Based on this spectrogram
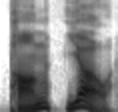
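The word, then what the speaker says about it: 朋友: Next up, we have a word you are going to use all the time, 朋友. It's pronounced 朋友, and it means friend.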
